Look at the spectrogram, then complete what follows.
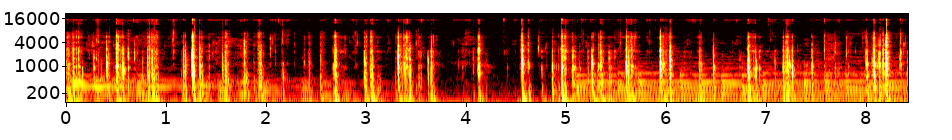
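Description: An English Cocker Spaniel gnawing a deer antler chew: irregular sharp clicks and scrapes of teeth grinding on the hard antler, several a second, over background music.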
